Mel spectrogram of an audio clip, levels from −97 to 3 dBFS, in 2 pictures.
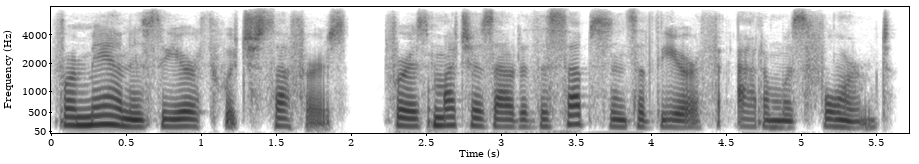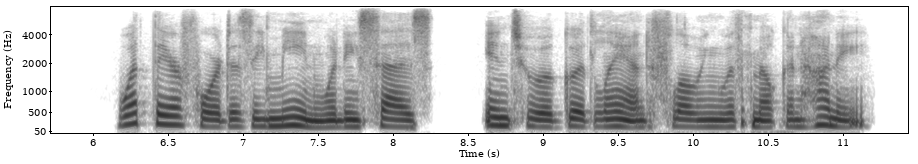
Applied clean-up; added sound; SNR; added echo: neural mask model Resemble Enhance denoiser.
